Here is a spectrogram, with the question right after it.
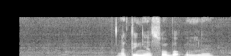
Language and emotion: Russian, neutral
